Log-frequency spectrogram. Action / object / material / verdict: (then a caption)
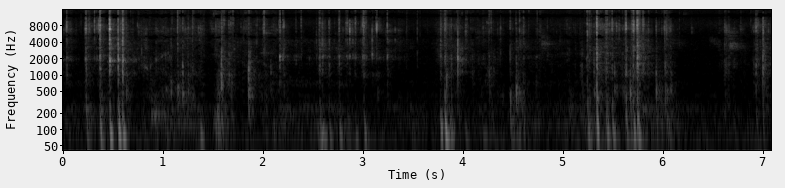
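scrape / solid bar soap cut with a metal blade / soap / none. A metal blade carves and scrapes flakes and chunks from the face of a solid white bar of soap held in the hand. The sound is a quiet run of short, dry, crunchy scraping clicks in uneven bursts, bright and crisp with almost no ring.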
